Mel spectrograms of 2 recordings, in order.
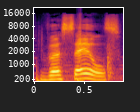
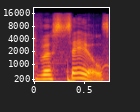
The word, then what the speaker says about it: Versailles: Versailles. Oh my god. Yes, very specific. The city's name is pronounced Versailles, an anglicization different from the French pronunciation of the royal city the same name near Paris.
